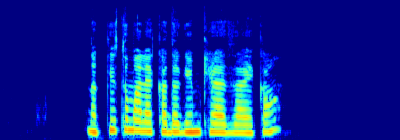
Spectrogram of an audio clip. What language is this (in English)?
Marathi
